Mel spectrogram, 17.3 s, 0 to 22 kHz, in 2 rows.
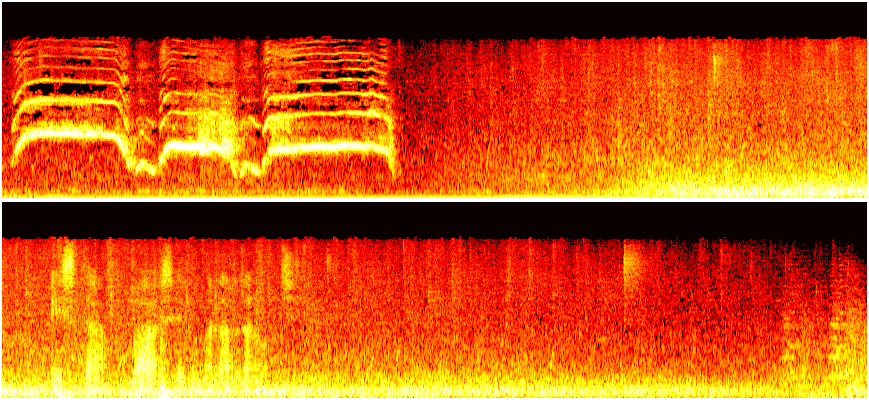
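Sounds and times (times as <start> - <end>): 
woman screaming inside a house: 0.0 - 4.0
steady rain-like noise: 0.0 - 17.3
speech: 9.3 - 11.3.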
